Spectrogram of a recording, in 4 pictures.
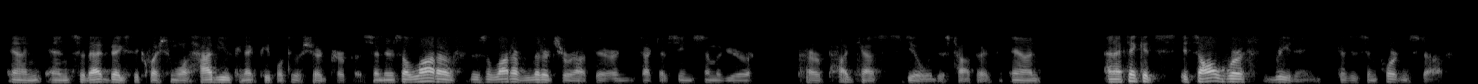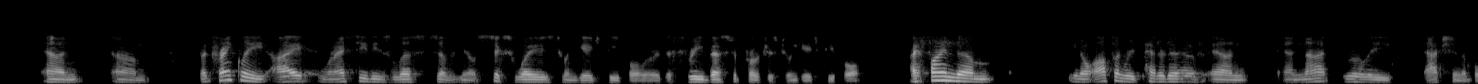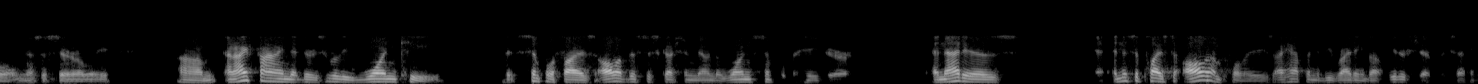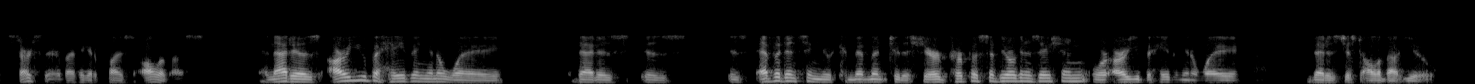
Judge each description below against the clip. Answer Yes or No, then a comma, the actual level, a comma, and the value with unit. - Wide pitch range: No, average, 4.4 semitones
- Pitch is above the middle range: No, low, 115 Hz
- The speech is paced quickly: No, average, 185 wpm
